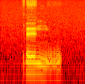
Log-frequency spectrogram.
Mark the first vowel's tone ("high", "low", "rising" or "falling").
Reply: high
